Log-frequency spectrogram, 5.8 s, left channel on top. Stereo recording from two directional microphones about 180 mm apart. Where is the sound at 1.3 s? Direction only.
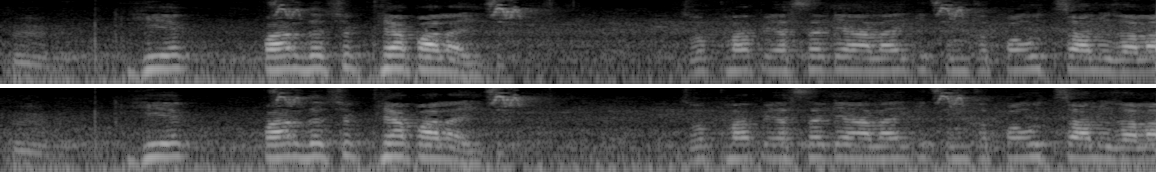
25° left (ahead or behind).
